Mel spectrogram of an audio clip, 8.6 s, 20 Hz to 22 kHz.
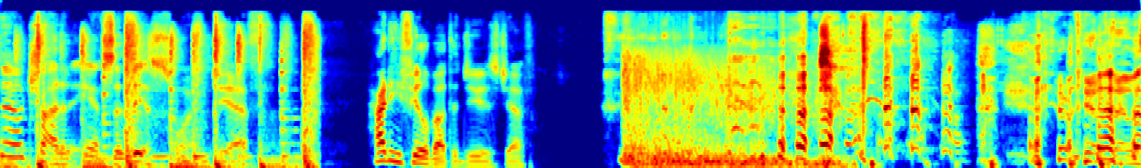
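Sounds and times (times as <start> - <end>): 
speech: 0.1 - 2.1, 2.8 - 5.1, 5.8 - 6.5, 7.7 - 8.5
explosion sound effect: 4.7 - 6.4
people laughing and chuckling: 4.7 - 8.5.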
